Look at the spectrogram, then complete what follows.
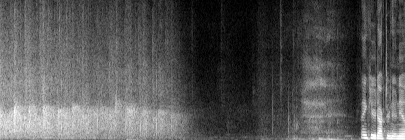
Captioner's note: clapping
